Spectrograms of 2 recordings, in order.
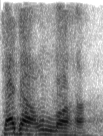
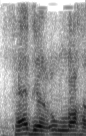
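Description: First: The echo on the d leans toward 'a'. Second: The echo on the d stays neutral.

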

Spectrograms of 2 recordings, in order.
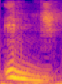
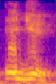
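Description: First: The final consonant is held and stops abruptly. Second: The final consonant releases with a slight bounce. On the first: "بدل ما يقول إج" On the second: "يقول إج"

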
